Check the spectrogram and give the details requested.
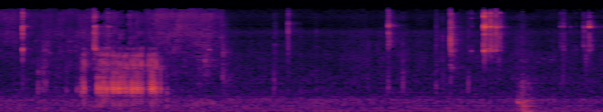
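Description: Amazon parrot's beak handling small plastic Lego bricks: scattered light clicks and taps, with a short rasping burst about a second in and a few more clicks near the end.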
